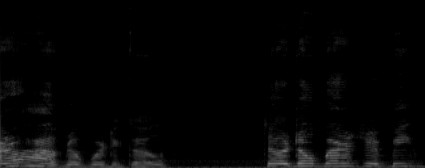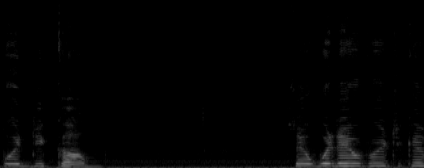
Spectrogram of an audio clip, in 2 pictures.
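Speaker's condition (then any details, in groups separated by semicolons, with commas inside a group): Traumatic brain injury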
